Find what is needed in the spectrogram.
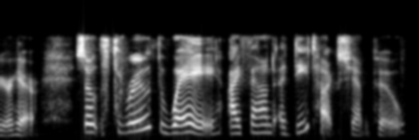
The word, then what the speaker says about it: OUAI: You can find out more and they have a whole line of body products as well at The OUAI, which is spelled T H E O U A I dot com and use code WISE Health for 15% off your entire purchase.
